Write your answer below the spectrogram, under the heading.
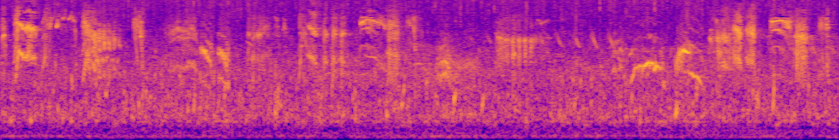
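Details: A woodchat shrike sings continuously in a jumbled, scratchy warble of high chirps, squeaks and short whistles.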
